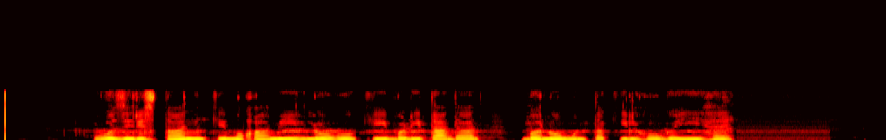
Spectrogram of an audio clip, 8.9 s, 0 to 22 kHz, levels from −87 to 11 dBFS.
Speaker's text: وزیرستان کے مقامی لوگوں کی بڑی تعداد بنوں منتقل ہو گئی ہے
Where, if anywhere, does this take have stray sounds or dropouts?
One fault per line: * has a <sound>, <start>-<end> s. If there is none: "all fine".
all fine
